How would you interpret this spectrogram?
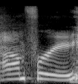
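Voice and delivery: ordinary talk, nothing marked

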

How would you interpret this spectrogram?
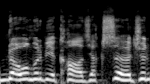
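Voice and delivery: put-on, very loud, high, furious angry snap. Speaker recounts winding up a man who got really angry, retelling an angry retort. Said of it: "he got really angry and just went".

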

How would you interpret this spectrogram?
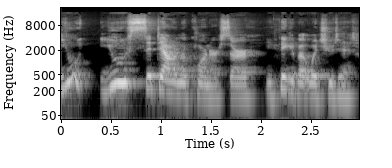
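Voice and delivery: ordinary talk

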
